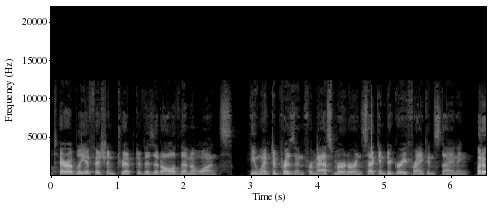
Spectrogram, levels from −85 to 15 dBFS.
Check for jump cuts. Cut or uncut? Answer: uncut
